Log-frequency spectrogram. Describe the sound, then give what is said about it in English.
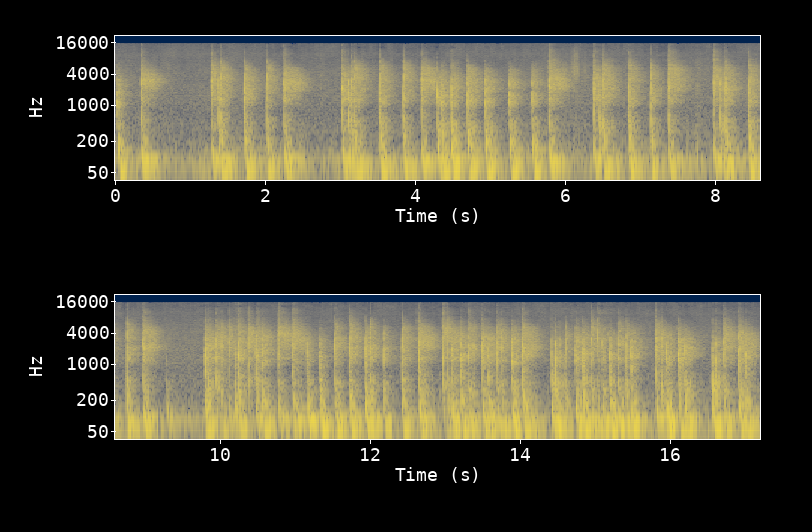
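Dancing shoes tapping in many sharp, quick clicks, in rhythmic bursts with short gaps early on, then denser and steadier taps toward the end. No voices are heard. “Honestly, I didn't even know that these types of shoes... made this noise, right?”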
